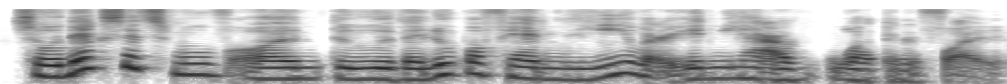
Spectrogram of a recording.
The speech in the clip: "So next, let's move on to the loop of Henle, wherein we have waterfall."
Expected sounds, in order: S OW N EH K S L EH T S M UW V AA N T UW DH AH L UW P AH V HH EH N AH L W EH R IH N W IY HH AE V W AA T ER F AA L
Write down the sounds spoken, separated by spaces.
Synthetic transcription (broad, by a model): S OW N EH K S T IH T S M UW V AA N T UW DH AH L UW P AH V HH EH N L W EH R IH N W IY HH AE V W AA T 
